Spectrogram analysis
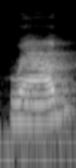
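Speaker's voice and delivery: "Rabbit" as rab ... bit, long pause between; split into syllables. Shown as a demonstration. Teacher has pupils count syllables, "Rabbit" pulled apart as rab, bit. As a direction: break "Rabbit" in two, first syllable held. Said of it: "we split this word to show".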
